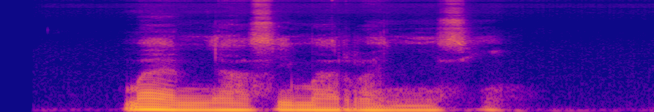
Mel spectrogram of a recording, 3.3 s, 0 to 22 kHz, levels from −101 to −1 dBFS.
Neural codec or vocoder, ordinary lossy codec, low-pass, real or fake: none; none; none; real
